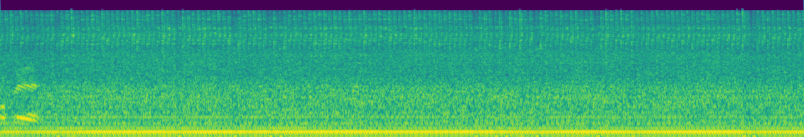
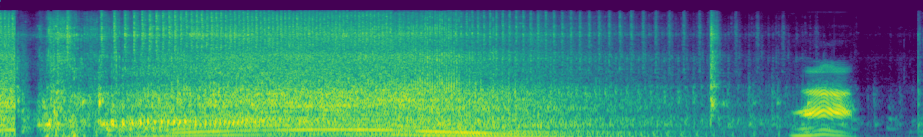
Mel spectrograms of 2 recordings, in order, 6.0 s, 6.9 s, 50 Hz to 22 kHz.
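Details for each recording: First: Mastercraft 3-in-1 mower with a replacement engine, old unit, test run with RPM increased a little: steady even drone at raised speed, no misses, surging or knocking; runs fine, owner suspects carburetor maybe running rich. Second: Two-stroke engine fitted to a Mastercraft 3-in-1 mower, with old Chinese spark plug: catches and races up to a high howl, holding before falling away; running out of control, owner suspects sticking governor linkage.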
